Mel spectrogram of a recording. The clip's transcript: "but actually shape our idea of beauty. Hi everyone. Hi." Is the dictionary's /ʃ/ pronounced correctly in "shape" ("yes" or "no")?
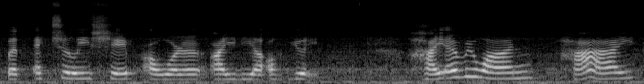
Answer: yes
